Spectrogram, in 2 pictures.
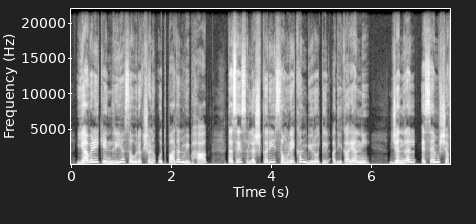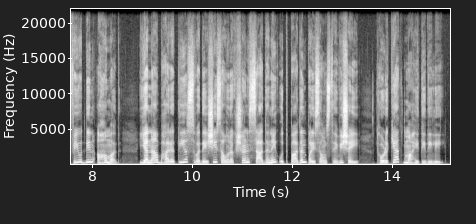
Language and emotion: Marathi, neutral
